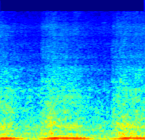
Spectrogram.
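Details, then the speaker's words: Yamaha Aerox scooter after throttle body and injector cleaning and ISC reset: two quick throttle blips each dropping promptly to a low steady idle; before, revs were slow and idle hung high, now response is good. "start natin Ayan maganda na rin ang response ng motor mga idol"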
